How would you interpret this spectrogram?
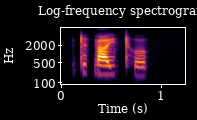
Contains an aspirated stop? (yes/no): yes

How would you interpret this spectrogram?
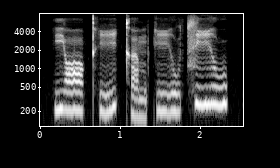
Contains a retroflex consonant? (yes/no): no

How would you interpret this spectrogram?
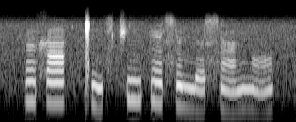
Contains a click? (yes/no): yes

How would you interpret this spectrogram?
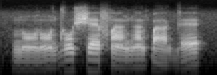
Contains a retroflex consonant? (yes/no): no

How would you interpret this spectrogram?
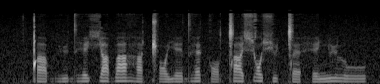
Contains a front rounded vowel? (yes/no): yes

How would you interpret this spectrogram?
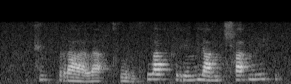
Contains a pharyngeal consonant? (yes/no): no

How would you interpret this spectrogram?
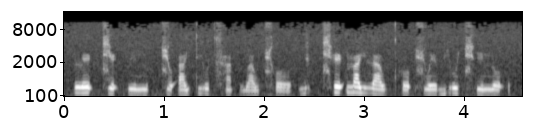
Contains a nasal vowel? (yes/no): yes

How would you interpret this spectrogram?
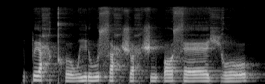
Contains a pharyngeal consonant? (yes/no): yes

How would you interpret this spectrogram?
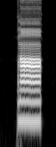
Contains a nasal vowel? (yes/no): yes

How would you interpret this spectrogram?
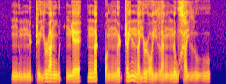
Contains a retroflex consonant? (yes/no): yes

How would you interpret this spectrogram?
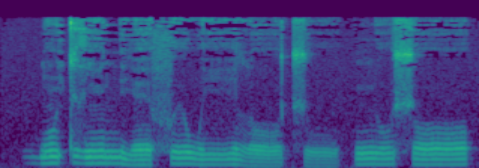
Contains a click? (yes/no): no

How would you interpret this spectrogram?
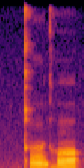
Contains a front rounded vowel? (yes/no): no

